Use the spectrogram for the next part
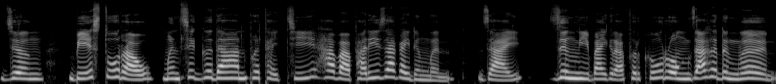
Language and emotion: Bodo, happy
